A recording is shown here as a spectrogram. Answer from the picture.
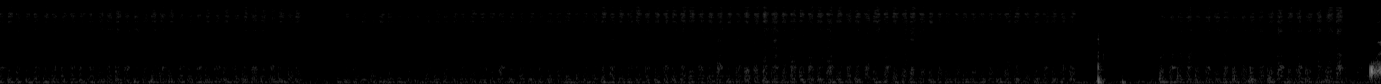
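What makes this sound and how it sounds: A yellow colored pencil rubs and scratches across a thin white paper sheet lying flat on a wooden tray, held down by one hand, while shading. The quiet, steady, rapid scratching strokes pause briefly around 3 seconds and again near 11 seconds. A short sharp tap comes before the second pause, and another comes at the very end.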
